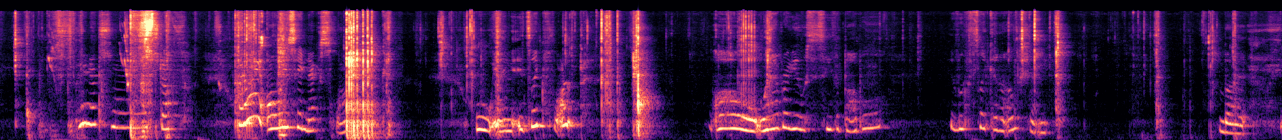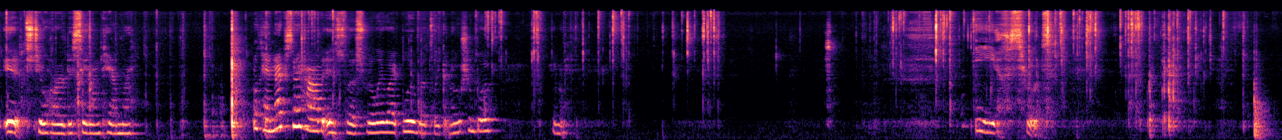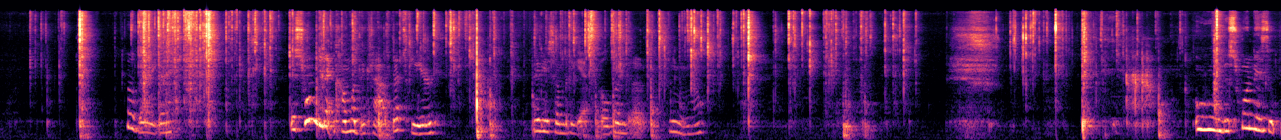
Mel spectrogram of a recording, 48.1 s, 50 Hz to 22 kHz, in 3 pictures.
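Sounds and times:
plastic tub clicks and crinkling: 32.4s - 43.6s.

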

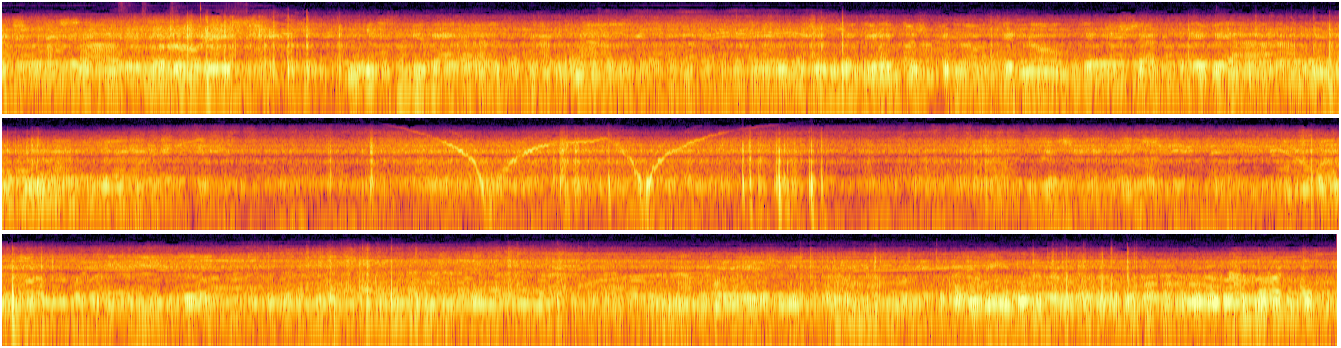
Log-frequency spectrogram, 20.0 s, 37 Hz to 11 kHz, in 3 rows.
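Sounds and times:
radio static hiss: 0.0s - 20.0s
radio tuning whistles: 0.0s - 20.0s
radio voice: 0.0s - 20.0s.

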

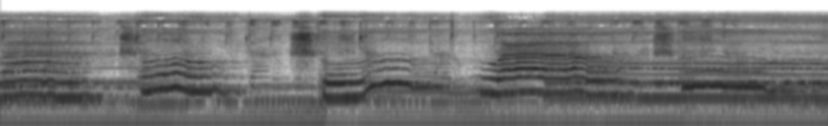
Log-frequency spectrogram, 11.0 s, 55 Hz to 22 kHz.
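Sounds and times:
person humming a melody: 0.0s - 11.0s.

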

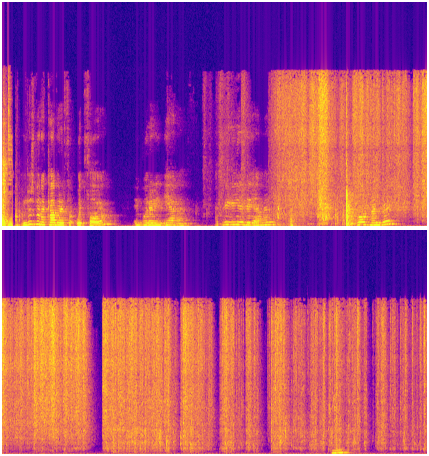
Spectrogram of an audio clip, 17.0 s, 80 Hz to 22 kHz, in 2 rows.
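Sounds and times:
aluminium foil crinkling: 5.4s - 17.0s.

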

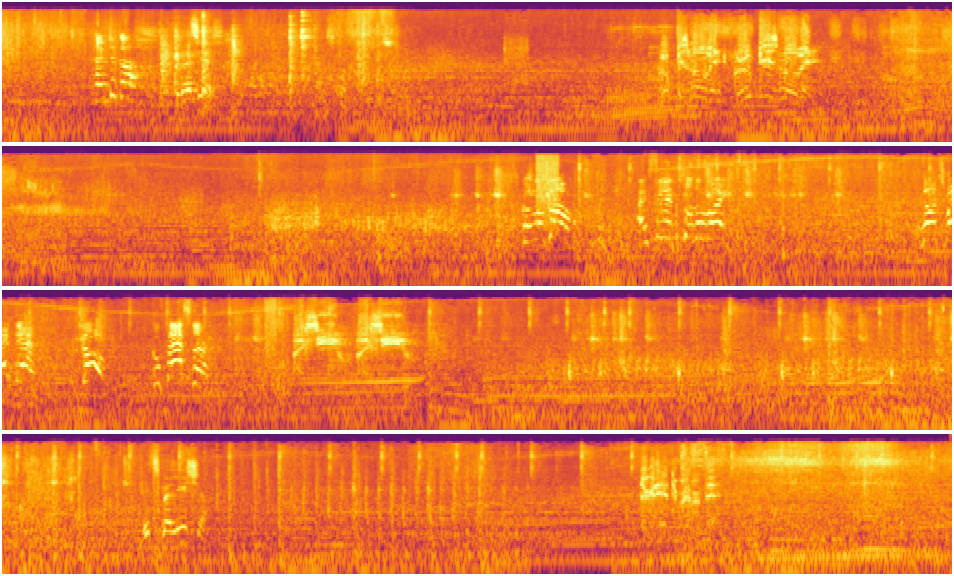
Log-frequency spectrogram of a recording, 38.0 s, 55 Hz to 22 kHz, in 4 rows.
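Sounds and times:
tense music score: 0.0s - 38.0s
vehicle engine low rumble: 11.0s - 38.0s.

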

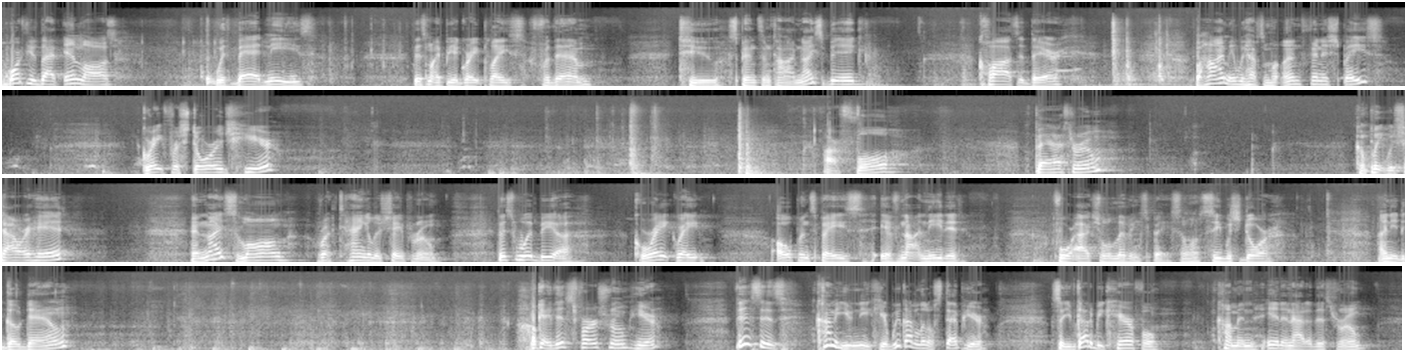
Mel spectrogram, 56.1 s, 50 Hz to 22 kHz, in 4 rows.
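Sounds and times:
door opening: 8.5s - 12.0s, 18.6s - 22.0s
footsteps on carpeted stairs: 14.2s - 15.2s, 17.1s - 17.6s, 18.4s - 21.9s, 42.6s - 47.9s.

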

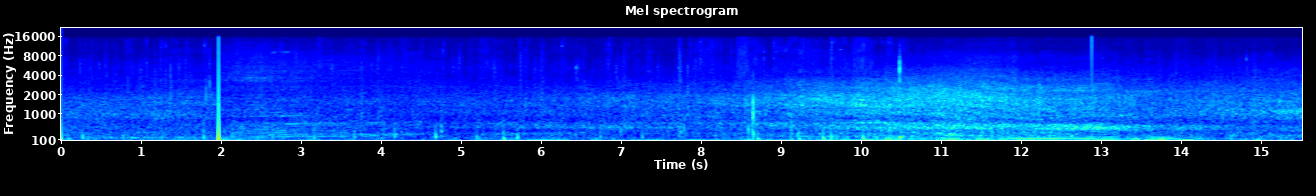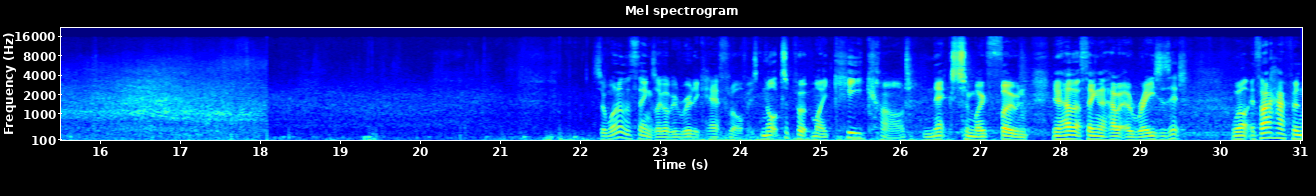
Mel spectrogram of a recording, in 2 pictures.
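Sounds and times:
low rumble: 0.0s - 30.6s
footsteps on brick paving: 0.0s - 31.0s.

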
